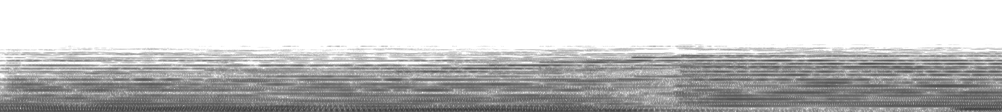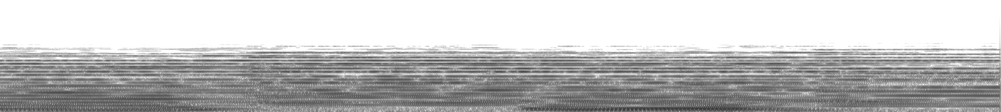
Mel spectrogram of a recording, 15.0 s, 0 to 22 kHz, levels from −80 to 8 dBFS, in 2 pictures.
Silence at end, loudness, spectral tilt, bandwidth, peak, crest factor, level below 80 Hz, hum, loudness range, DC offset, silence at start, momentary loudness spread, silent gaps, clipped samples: 0 s; -17 LUFS; -10.5 dB/octave; 4.3 kHz; -4 dBFS; 14 dB; -26 dBFS; none; 3 LU; under 0.1%; 0 s; 4 LU; none; under 0.1%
